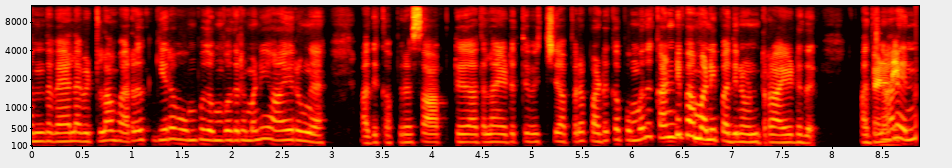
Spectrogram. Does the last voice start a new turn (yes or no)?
no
